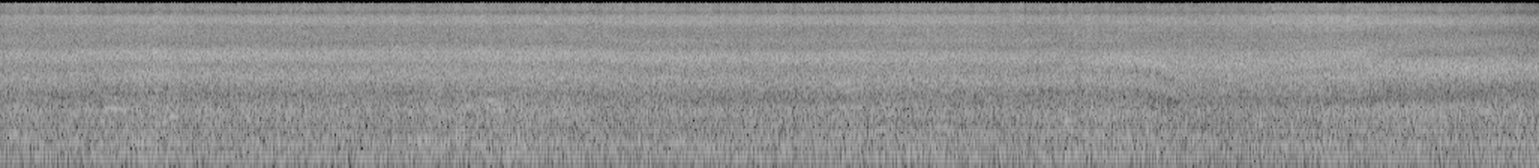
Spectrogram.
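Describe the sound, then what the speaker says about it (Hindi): Dhuandhar waterfall on the Narmada river roars as a loud, constant broadband rush of falling water, steady and close throughout with no pauses. "बहुत ऊपर का टुकड़ा ये है नर्मदा नदी का धुआंधार।"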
